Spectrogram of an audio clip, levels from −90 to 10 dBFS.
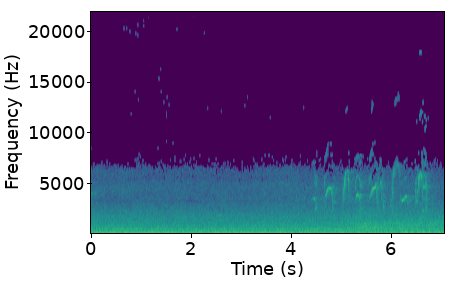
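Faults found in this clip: MP3 compression, likely from a low-bitrate encode, consistent with about 48 kbps, throughout: watery swirling texture, metallic chirps on bright transients, smeared attacks.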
